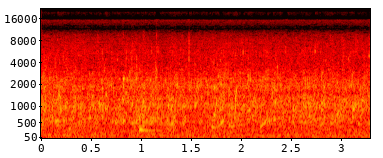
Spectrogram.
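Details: Steady broadband rushing like flowing water or distant traffic, with no clear animal calls.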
